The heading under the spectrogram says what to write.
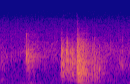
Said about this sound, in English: she's unlocked three different locks to open that door.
